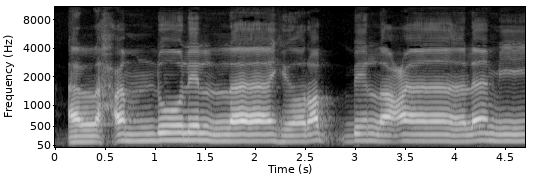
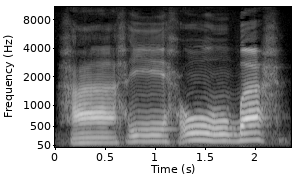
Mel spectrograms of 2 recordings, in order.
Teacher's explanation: Kalau H tanpa titik ya berarti H tipis, yaitu tempatnya adalah di tenggorokan.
